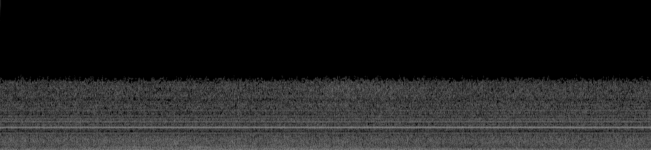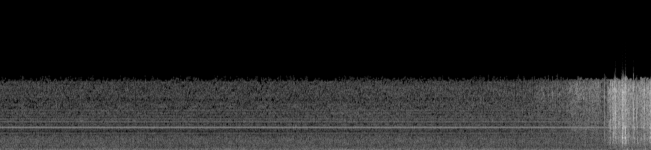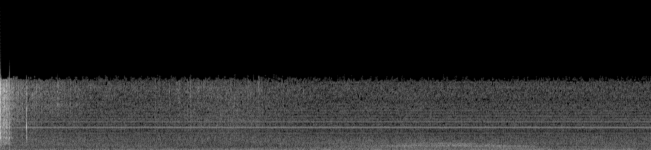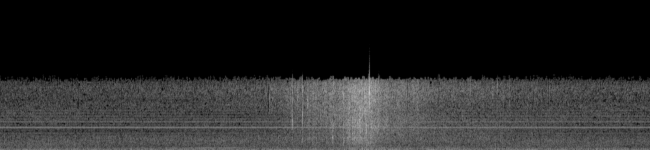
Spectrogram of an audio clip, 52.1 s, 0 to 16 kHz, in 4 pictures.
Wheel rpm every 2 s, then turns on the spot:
0, 0, 0, 0, 0, 0, 0, 0, 0, 0, 0, 0, 0, 0, 0, 0, 0, 0, 0, 0, 0, 0, 0, 0, 0, 0.
none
